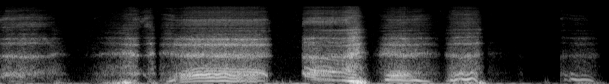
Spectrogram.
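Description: A man groans and moans in pain.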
